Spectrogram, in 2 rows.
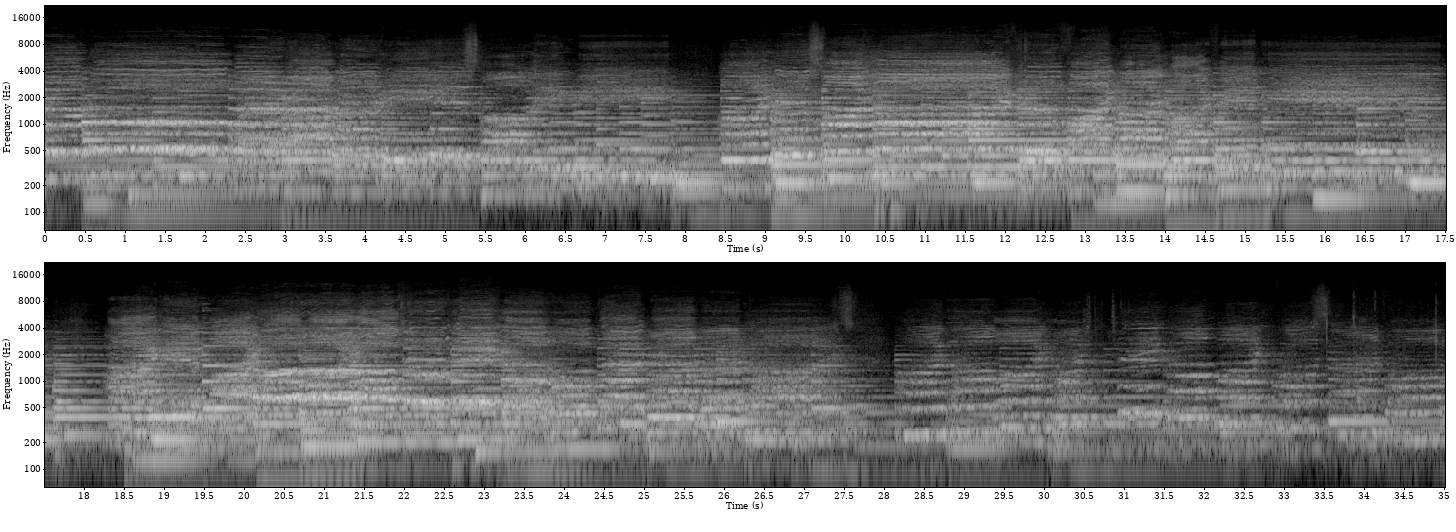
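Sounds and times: church choir singing in parts: 0.0s - 35.0s
grand piano accompaniment: 0.0s - 35.0s.

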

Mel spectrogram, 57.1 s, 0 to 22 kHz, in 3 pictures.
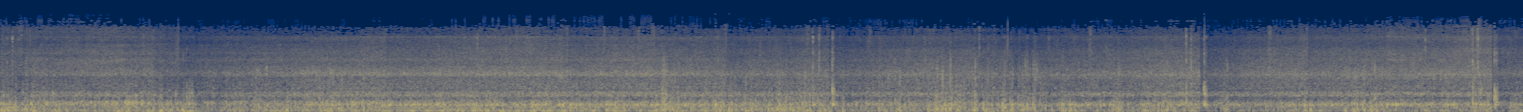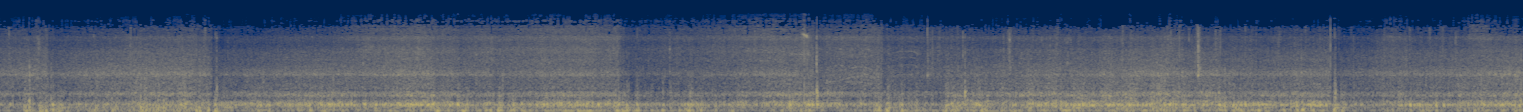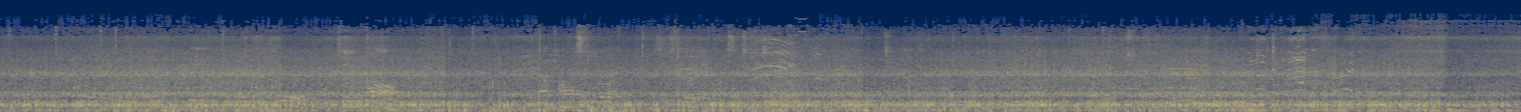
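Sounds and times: wind noise on microphone: 0.0s - 57.0s.

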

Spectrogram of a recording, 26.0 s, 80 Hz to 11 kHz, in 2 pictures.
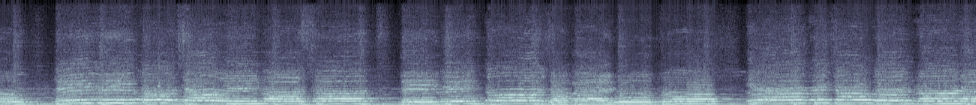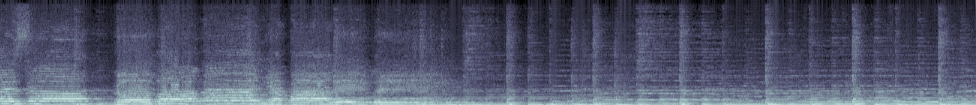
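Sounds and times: choir singing a hymn: 0.0s - 19.4s
singers breathing: 4.9s - 5.3s, 9.6s - 10.0s
electronic keyboard chords: 19.2s - 26.0s.

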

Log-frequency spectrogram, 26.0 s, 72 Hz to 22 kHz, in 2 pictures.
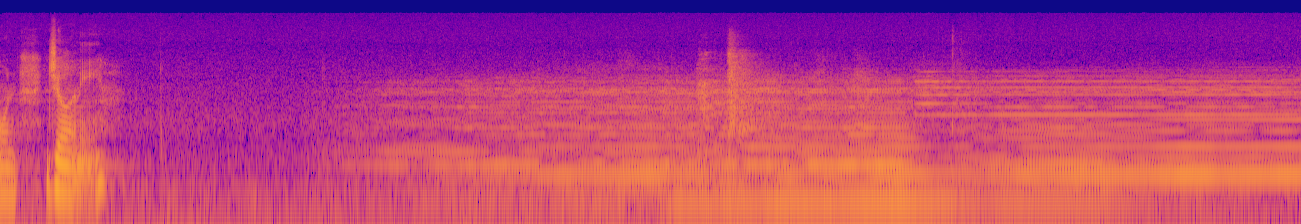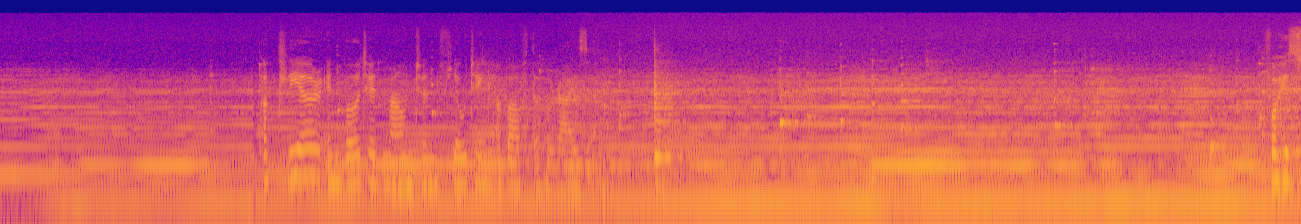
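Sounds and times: string quartet playing held chords: 3.3s - 26.0s.

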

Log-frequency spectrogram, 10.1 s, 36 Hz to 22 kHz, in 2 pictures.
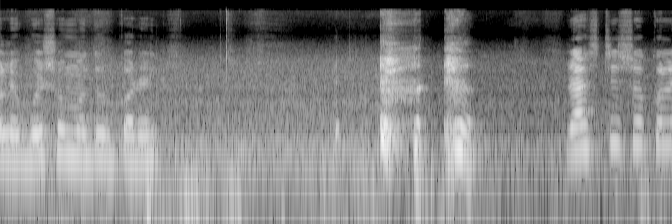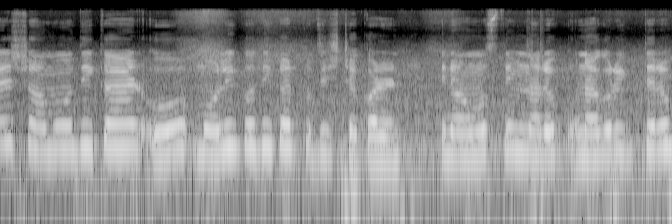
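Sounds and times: woman coughing: 2.5s - 3.7s.

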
